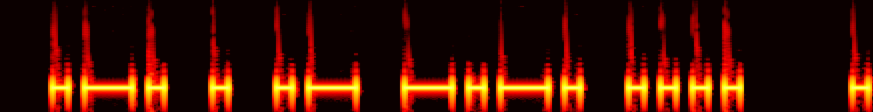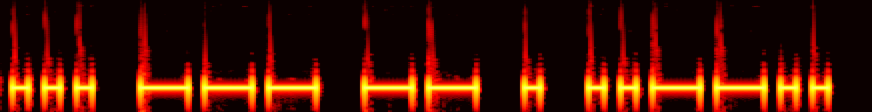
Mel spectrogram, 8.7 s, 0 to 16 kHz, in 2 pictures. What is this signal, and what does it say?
Morse code, heard as a keyed tone, about 15 wpm, 700 Hz. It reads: REACH HOME?
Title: Sentences from Top 1000 Words - Review Part 2 - 15wpm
